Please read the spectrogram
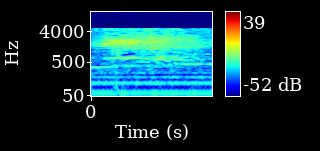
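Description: A young sheep bleats in one long, wavering cry that fills the moment, loud, with no talking over it.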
